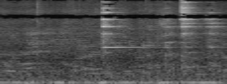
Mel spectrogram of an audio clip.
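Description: Wooden chopsticks clinking against a small ceramic dipping-sauce bowl while stirring the sauce: one clink with a short ring about a second in, and another near the end.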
